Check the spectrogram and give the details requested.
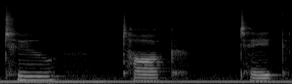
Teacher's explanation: At the beginnings of words, I use what's called an aspirated T. There's a little puff of air that comes out.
